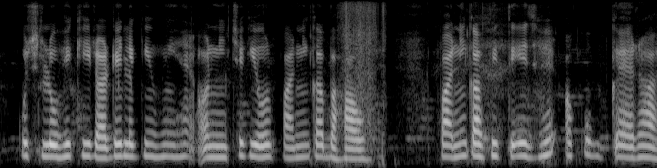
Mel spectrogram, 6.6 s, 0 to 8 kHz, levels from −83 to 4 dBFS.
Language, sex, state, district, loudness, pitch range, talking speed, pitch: Hindi, male, Uttar Pradesh, Jalaun, -25 LUFS, 190-220 Hz, 210 wpm, 210 Hz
